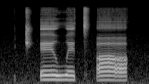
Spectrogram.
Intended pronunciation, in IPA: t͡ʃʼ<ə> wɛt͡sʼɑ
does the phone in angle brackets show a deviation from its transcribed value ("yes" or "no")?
yes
